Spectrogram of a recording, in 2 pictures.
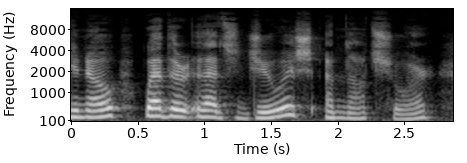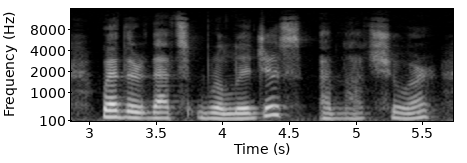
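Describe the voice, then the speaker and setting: In a Montreal accent, a woman speaks at a fairly slow pace with a dark, mellow tone. Her pitch varies ordinarily, and the recording is very clean with a silent background. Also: medium pitch for a woman. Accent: Montreal English (Canadian). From Montreal, Quebec. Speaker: activist. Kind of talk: interview. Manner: halting.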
